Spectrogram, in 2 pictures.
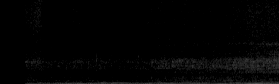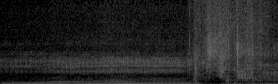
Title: Стук в моторе, Ниссан Nissan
